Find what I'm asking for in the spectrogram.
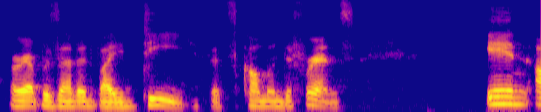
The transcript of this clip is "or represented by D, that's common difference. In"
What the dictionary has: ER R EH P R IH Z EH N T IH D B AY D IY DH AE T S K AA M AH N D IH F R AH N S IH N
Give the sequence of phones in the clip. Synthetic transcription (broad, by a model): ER R EH P R IH Z EH N T IH D B AY D IY DH AE T S K AA M AH N D IH F R AH N S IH N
